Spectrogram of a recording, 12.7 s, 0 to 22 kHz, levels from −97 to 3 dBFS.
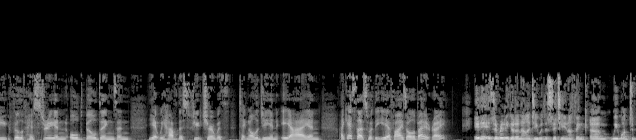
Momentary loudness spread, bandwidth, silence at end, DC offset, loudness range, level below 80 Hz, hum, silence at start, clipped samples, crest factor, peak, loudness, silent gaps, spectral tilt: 9 LU; 10.5 kHz; 0 s; under 0.1%; 5 LU; -58 dBFS; none; 0 s; under 0.1%; 18 dB; -8 dBFS; -25 LUFS; none; -4 dB/octave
